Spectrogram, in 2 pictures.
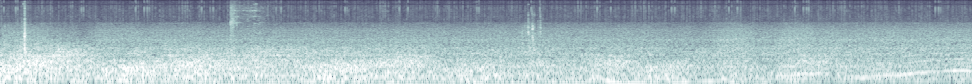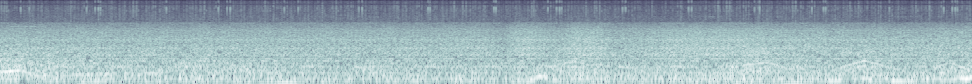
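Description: A man speaks quietly into a microphone.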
